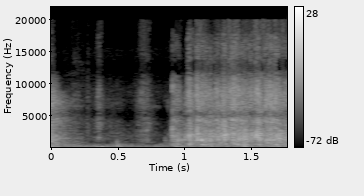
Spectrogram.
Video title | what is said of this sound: How to make liquid chalk - quick and easy | As you can hear, that's still pretty watery.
